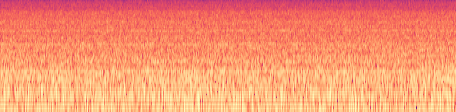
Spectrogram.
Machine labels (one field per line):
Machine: pump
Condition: abnormal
